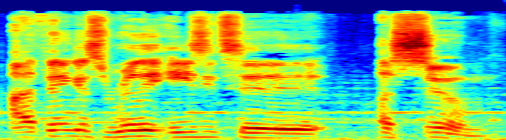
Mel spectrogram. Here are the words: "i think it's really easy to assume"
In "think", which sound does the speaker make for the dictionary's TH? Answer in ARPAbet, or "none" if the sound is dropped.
TH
